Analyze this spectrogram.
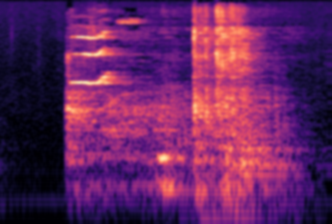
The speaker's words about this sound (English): Quiet, till I shut the door of the shop.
